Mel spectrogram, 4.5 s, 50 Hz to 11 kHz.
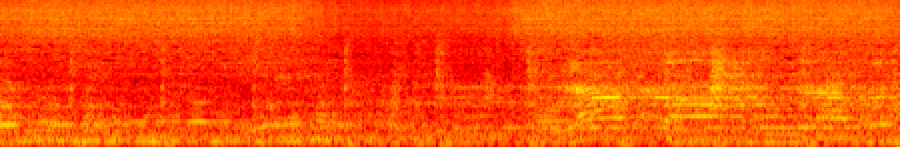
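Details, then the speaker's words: Zenith 25MC36 tube TV after substituting a solid-state high-voltage rectifier for the tube; regulator tube replaced, up to 38 kV: steady airy hiss under program sound; corona hiss from excessive high voltage, picture shrunk. "the high voltage is just so damn high, it's driving everything nuts."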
